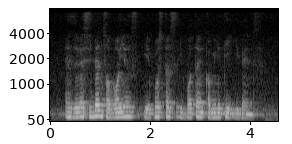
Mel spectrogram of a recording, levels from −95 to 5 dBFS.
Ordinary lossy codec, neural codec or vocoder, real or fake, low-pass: AAC, 48 kbps; none; real; 7.2 kHz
